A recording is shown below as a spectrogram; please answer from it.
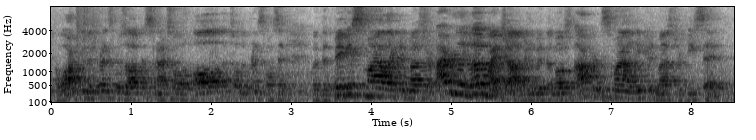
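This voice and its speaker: A man teacher with a loud, boisterous voice, telling a story to an audience at a school ceremony. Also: on the high side, animated, fast. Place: church hall. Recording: echoey hall, far from the mic, noise.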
